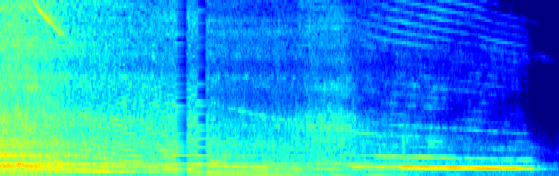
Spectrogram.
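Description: As the motor spins down, a clear steady whistle rises out at the end: air leaking past the filter where the gasket is missing.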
